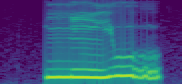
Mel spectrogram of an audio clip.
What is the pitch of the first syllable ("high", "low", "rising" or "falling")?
low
